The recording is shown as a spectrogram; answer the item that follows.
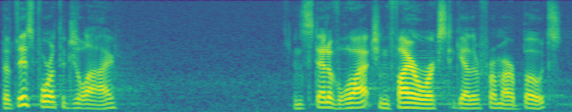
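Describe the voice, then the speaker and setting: A man delivering a prepared funeral eulogy for a friend, tender and measured, in short phrases with weighted pauses. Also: medium pitch, steady tone, fairly bright tone. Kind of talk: prepared memorial speech. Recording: long echoing reverb of a hall.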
